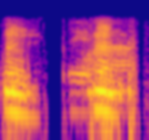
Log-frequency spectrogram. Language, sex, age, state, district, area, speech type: Bengali, male, 45-60, West Bengal, Dakshin Dinajpur, rural, conversation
